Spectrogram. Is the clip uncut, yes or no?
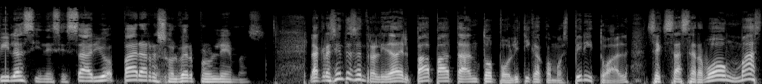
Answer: yes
